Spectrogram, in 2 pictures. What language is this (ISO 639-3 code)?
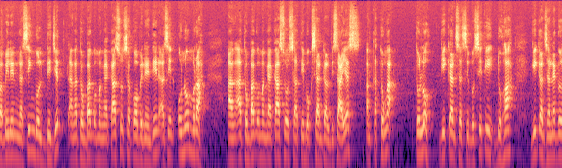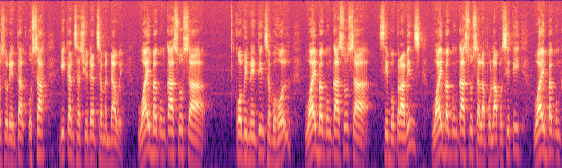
fil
